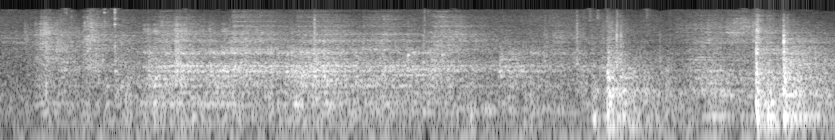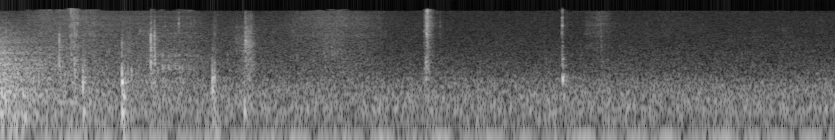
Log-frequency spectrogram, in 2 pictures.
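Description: A metal kitchen trolley being wheeled away, rattling, with two sharp knocks about three and four seconds in; after that only a few faint clicks over a steady low hum.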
